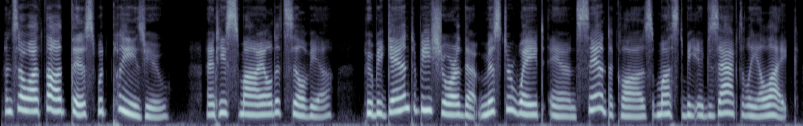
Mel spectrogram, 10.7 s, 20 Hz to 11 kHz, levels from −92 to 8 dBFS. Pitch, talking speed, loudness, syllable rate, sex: 250 Hz, 155 wpm, -18 LUFS, 4.0 syllables/s, female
